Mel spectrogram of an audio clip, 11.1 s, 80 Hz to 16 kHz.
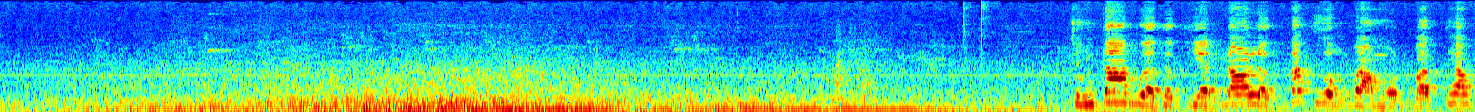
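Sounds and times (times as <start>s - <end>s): low rumbling noise: 0.0s - 11.0s
steady low hum: 0.0s - 11.0s.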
